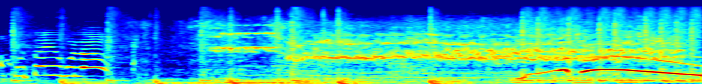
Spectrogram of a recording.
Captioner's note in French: Bruit de pneu qui crisse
